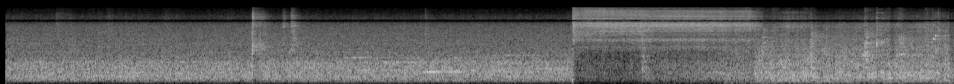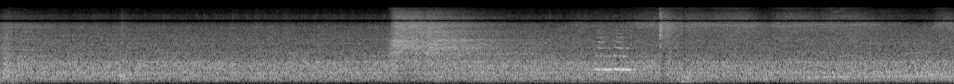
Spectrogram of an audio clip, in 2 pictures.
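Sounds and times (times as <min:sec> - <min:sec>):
train equipment hum: 0:00.1 - 0:19.0
compressed air hiss: 0:13.4 - 0:14.7.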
